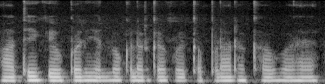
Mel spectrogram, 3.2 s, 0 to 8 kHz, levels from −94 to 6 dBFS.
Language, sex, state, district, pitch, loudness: Hindi, male, Jharkhand, Ranchi, 130 Hz, -16 LUFS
